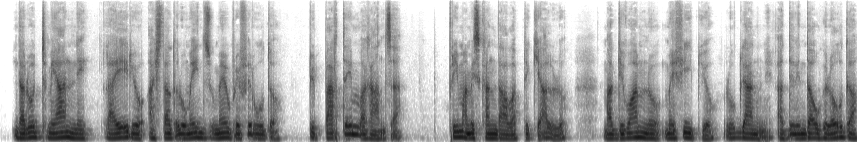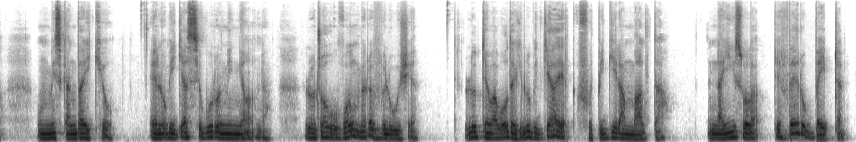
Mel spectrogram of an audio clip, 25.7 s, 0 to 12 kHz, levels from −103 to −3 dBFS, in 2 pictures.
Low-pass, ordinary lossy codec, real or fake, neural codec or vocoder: none; none; fake; codec, 24 kHz, 0.9 kbps, WavTokenizer, medium speech release version 1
